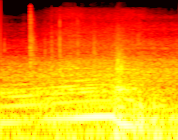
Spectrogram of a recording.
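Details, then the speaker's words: Audi TT with a newly fitted performance intake, on-road acceleration. A deep engine note swells and climbs smoothly with strong intake and turbo sound, then eases off; it sounds healthy and much louder than before. "Yeah, you can hear it. Yeah. Better. Wicked, yeah. Much better. Get some engine noise out of it."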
